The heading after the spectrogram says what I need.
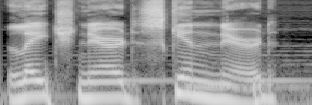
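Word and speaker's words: Lynyrd Skynyrd: Pronounced Lech Nerd Skin Nerd, an album title as stubborn as the band itself, hit the shelves.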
